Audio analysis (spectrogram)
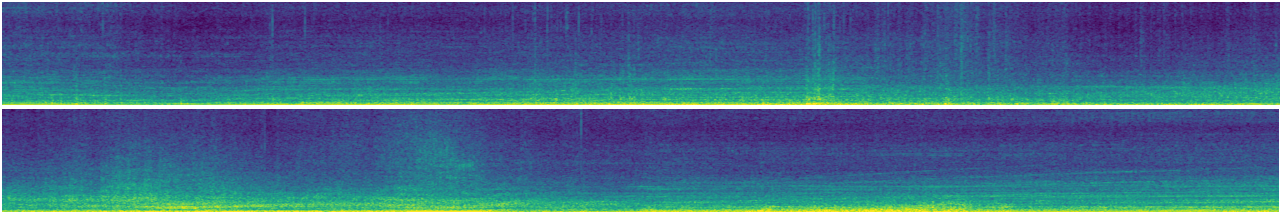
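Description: A Yamaha Vino scooter engine runs steadily throughout a ride, its buzzing drone rising and falling slightly with throttle, loud and close with wind noise and no talk.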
